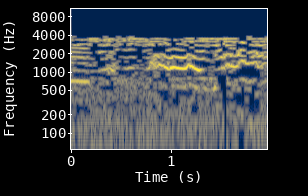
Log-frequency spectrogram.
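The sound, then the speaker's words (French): A dense crowd of supporters in the streets of Dakar shouts and cheers for joy, celebrating the Lions of Teranga as 2021 African champions. Many voices blend into a loud, steady roar, with one higher, drawn-out cry rising above the din midway through. “Ou plus simplement, cri de joie.”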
